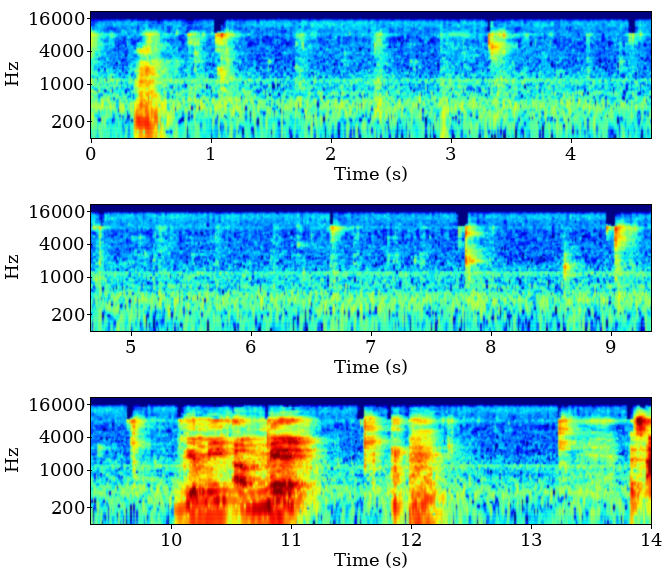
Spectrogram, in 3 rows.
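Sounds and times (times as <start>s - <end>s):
closed-mouth chewing: 0.0s - 10.0s.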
